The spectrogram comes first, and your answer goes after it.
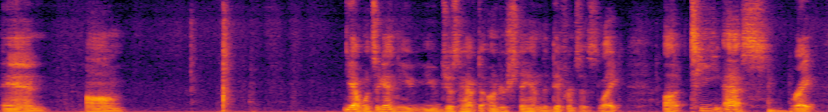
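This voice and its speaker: A man's voice: on the low side, a little slow, long pauses, slight background noise. A man, a native English speaker, casually explaining a language lesson in a rambling way, with many fillers and restarts. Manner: rambling, filler-heavy, self-correcting. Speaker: English teacher.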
